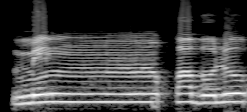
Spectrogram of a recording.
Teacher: قاف کے بعد یہ با ہے، اس با کو ظاہر کر کے پڑھیں گے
